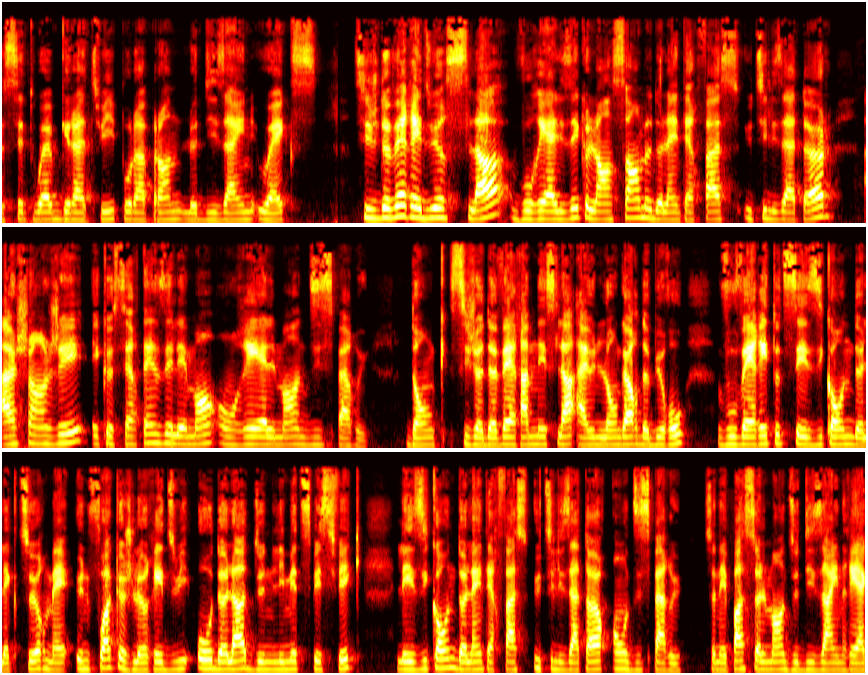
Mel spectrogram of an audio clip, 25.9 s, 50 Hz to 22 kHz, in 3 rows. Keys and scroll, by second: 0.0-0.5 typing, 2.5 typing, 4.0-4.6 typing.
